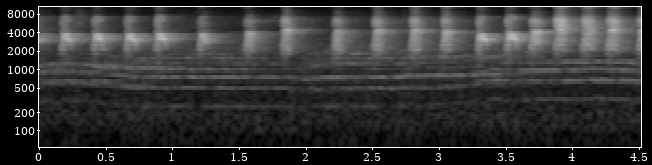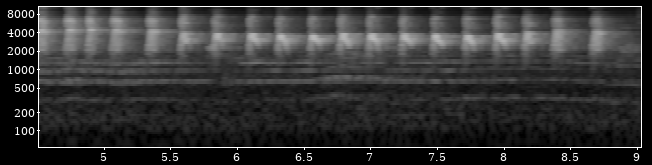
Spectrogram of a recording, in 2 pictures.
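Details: Sustained cica jenggot song, described as making silent birds sing at once: a long, quick series of bright high chirps, about two per second, with a softer underlying hum.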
